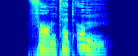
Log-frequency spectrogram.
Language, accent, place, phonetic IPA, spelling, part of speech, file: German, Germany, Berlin, [ˌfɔʁmtət ˈʊm], formtet um, verb, De-formtet um.ogg
- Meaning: inflection of umformen: 1. second-person plural preterite 2. second-person plural subjunctive II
